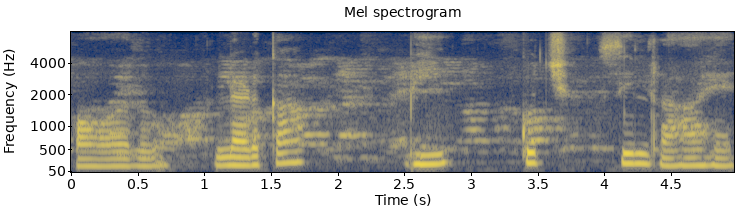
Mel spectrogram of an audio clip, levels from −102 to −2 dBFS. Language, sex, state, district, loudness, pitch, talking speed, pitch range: Hindi, female, Rajasthan, Bikaner, -18 LUFS, 205 Hz, 85 wpm, 165-230 Hz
